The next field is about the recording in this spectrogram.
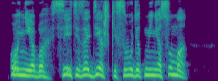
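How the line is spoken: Groaning. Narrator (Russian): Простонал Лоренс

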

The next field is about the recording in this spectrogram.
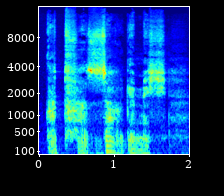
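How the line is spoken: Woman quietly blurting out. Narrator (German): stieß seine Frau leise hervor

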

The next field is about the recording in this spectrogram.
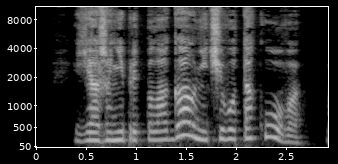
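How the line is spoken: Exclaiming. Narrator (Russian): воскликнул я

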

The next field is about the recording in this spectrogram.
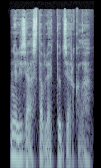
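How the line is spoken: Quiet but confident. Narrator (Russian): тихо, но уверенно заявил Неф

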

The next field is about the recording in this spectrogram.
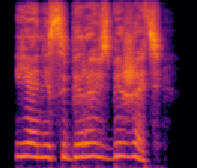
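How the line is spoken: Breathless, between kisses. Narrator (Russian): выдохнула всего на мгновение, разрывая поцелуй

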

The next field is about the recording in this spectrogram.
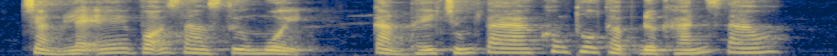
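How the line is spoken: Smiling, teasing question. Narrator (Vietnamese): Lam Đình mỉm cười nói

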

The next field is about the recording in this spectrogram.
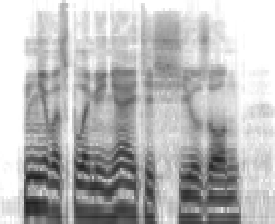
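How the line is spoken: Laughing loudly. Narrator (Russian): захохотала Мишель

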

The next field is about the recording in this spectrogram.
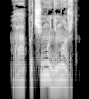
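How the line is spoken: Quiet question. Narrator (Russian): тихо спросил Вашек

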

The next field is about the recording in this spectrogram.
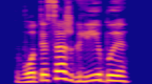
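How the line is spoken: Man grumbling. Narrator (Russian): проворчал мужчина

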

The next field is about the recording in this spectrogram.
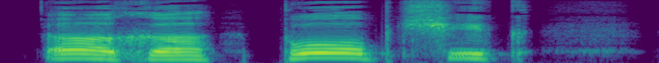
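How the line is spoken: Confused mutter. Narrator (Russian): растерянно пробормотал

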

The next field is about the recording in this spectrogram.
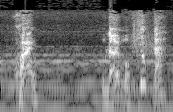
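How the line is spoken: Hurried shout. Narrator (Vietnamese): Một Tang vội ... quát lên

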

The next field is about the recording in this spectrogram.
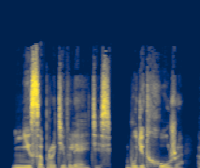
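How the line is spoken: Growling. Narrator (Russian): рыкнул кто-то рядом

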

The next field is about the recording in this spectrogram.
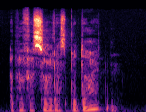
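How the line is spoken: Whispered question. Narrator (German): fragte flüsternd

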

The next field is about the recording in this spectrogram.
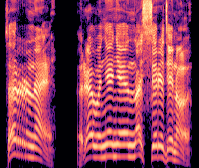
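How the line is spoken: Loud. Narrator (Russian): громко произнес Пяткин

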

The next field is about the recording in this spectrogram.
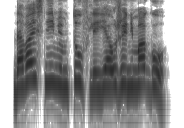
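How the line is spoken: Loud. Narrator (Russian): громко сказала Алла

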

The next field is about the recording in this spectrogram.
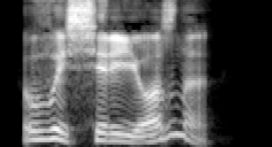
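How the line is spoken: Burst of laughter. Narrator (Russian): расхохотался Михаил Владимирович

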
